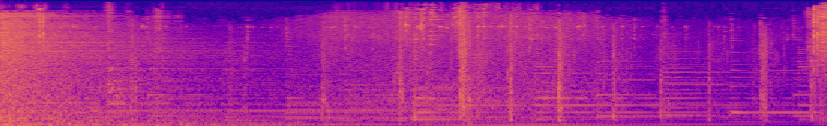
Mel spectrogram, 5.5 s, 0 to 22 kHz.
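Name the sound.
horse hooves clip-clopping in Witcher 3 video game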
